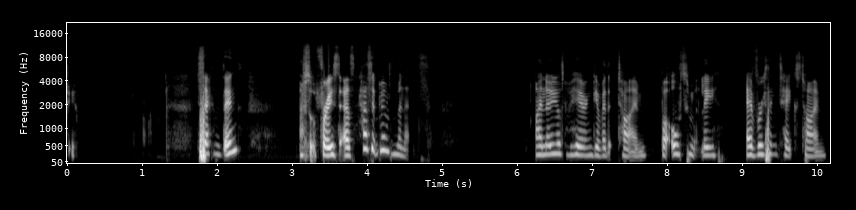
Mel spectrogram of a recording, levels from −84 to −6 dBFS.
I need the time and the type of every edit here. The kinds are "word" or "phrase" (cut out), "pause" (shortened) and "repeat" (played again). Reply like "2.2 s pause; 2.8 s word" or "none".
4.3 s word; 6.6 s word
